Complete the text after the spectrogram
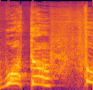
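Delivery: high stunned "what the fuck"; shocked exclamation. Retold or imitated. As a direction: blurt it out in disbelief. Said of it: "Like, I lost it".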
